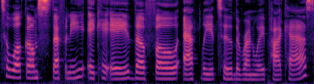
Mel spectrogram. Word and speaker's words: faux: It's not fox. It's faux. She's. Yeah. Is that a British term? It might be. Faux is it's French. It's a French word.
